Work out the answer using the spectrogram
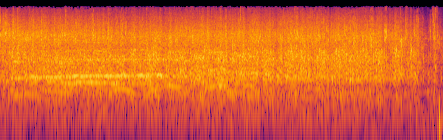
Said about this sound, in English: And rather than doing shouty, because obviously, you know, one thing and another, we can do applause, okay? So, applause for Nick's list.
